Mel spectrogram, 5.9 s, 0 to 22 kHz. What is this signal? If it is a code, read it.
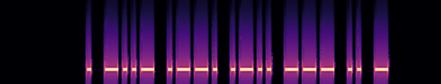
Morse code, heard as a keyed tone, about 20 wpm, 700 Hz. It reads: EXPLOIT
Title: 7 Letter Words - First 3 Letters Given - 20wpm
